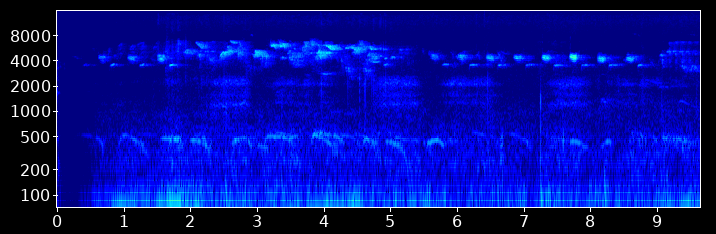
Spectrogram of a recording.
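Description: Faint outdoor birdsong: many short, high chirps repeating quickly, with a lower call recurring every second or so, over a steady low background hum.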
